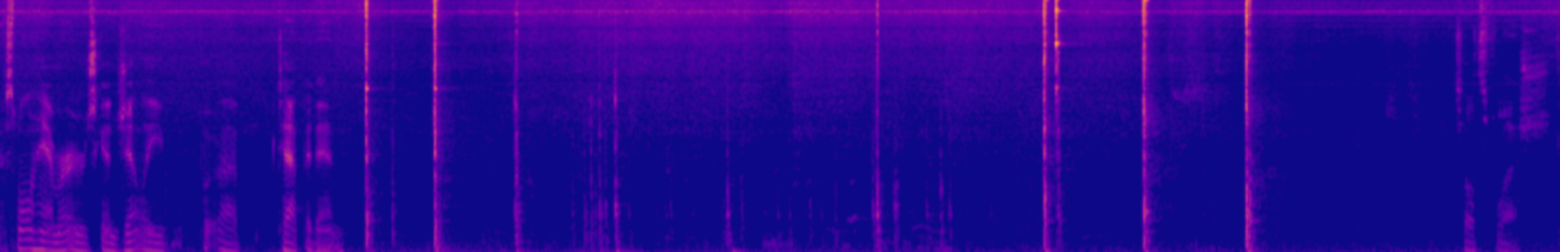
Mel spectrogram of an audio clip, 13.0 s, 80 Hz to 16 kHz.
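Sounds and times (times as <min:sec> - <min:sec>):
hammer tapping metal punch: 0:02.3 - 0:10.8.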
